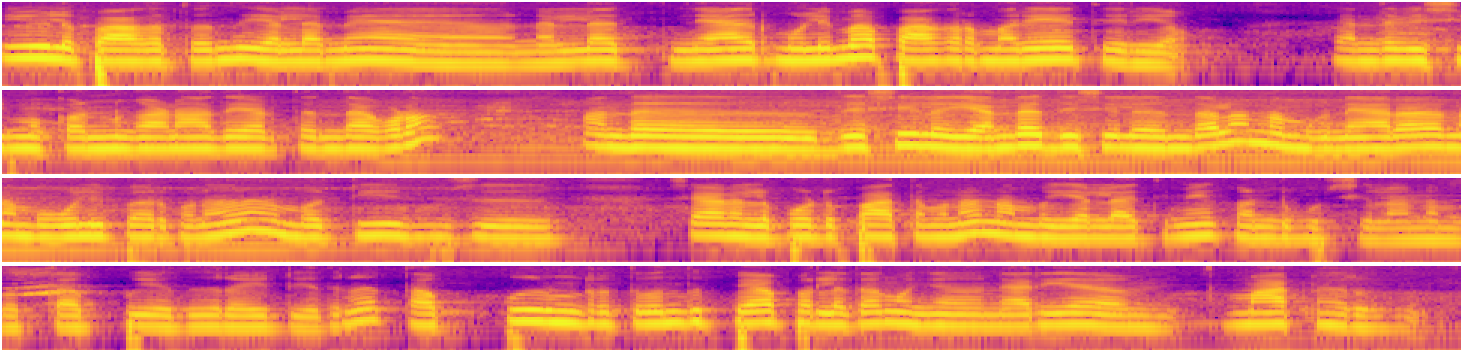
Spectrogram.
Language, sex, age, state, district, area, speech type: Tamil, female, 60+, Tamil Nadu, Tiruvannamalai, rural, spontaneous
